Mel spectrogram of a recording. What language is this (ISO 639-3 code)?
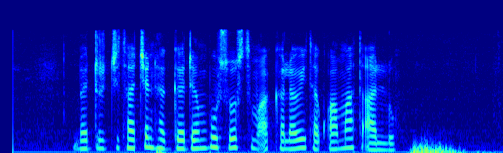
amh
